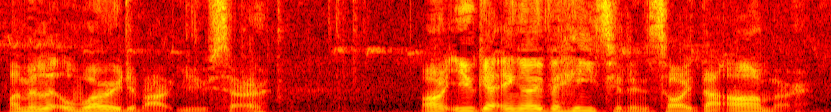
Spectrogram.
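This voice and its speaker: A man's voice: medium pitch, wildly swooping pitch, fast, husky. A young man playing a down-to-earth young squire in a video game cutscene, with a dry, teasing way of talking. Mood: wry. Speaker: game character.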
